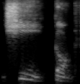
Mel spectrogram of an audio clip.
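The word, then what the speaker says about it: qigong: So that's what chiong it's spelled q i g o n g but it's spelled chi gong right not too.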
